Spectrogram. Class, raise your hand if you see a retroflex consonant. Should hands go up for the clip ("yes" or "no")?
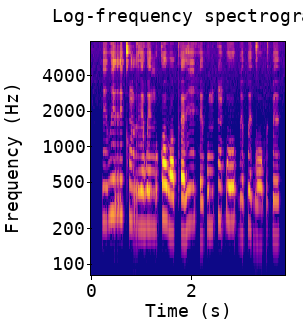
no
